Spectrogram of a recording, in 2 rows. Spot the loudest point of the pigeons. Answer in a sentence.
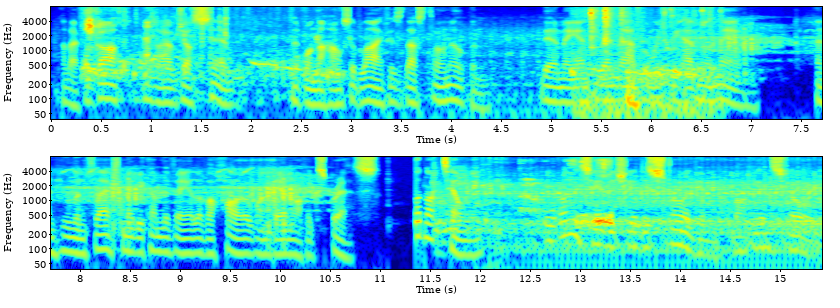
The volume of the pigeons peaks at 13 seconds.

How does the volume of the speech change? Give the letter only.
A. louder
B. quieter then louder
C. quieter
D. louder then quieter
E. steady
E.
